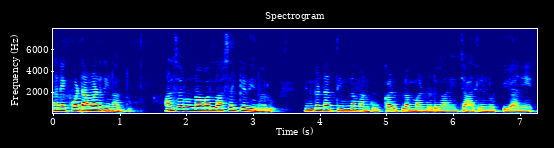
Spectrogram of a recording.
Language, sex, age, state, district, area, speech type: Telugu, female, 30-45, Telangana, Ranga Reddy, urban, spontaneous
